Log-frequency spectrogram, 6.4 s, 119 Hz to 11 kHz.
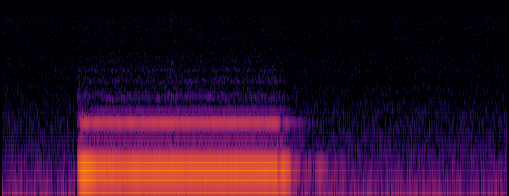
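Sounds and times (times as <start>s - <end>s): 
Principal 4' organ pipes playing A: 1.0s - 4.1s.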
